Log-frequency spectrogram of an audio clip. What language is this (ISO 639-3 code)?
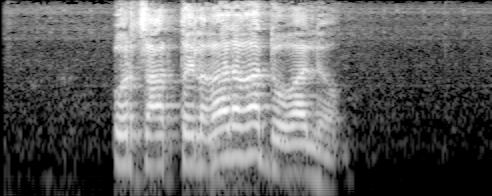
kab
